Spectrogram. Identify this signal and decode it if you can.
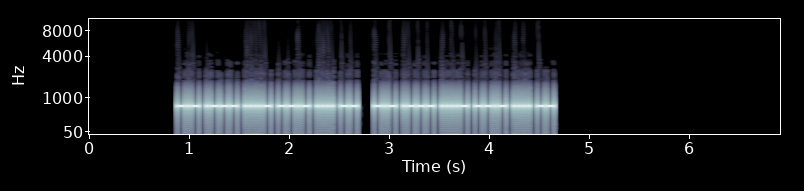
Morse code, heard as a keyed tone, about 50 wpm, 700 Hz. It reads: KJ4QHM KJ4QHM
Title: USA Call Signs Repeated 2x 50wpm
